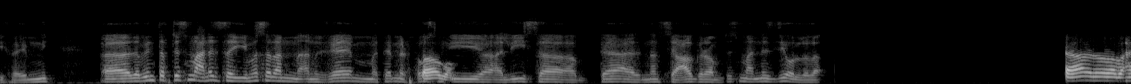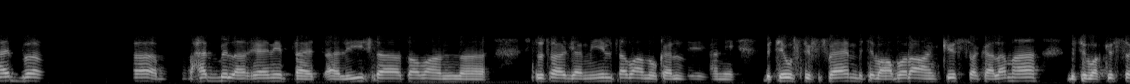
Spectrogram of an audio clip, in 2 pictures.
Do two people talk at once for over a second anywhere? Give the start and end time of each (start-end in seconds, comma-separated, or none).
none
